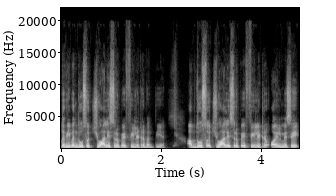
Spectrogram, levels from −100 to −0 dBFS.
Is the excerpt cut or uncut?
uncut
